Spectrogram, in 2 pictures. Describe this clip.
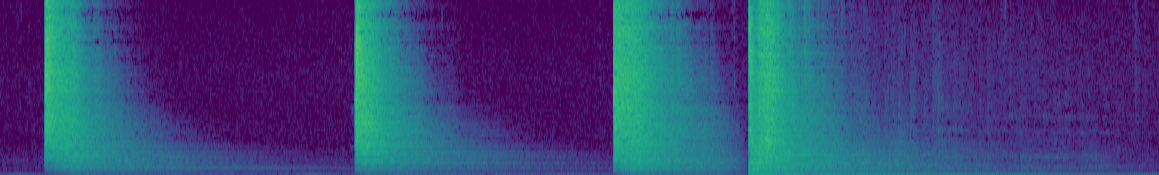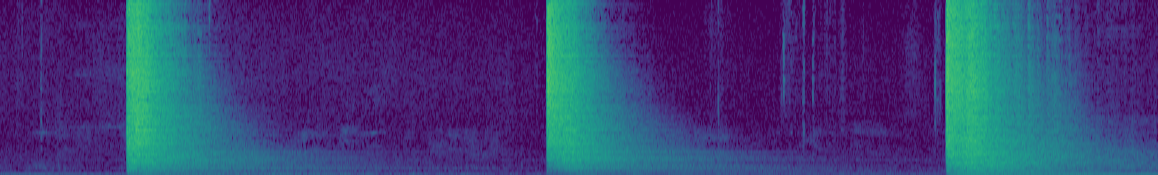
Harsh Metal Clang
Throwing a stick against a metal chair can create an interesting noise
crash, good-for-horror-movies-proabbly, loud, metal, metallic, RIP-headphone-users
